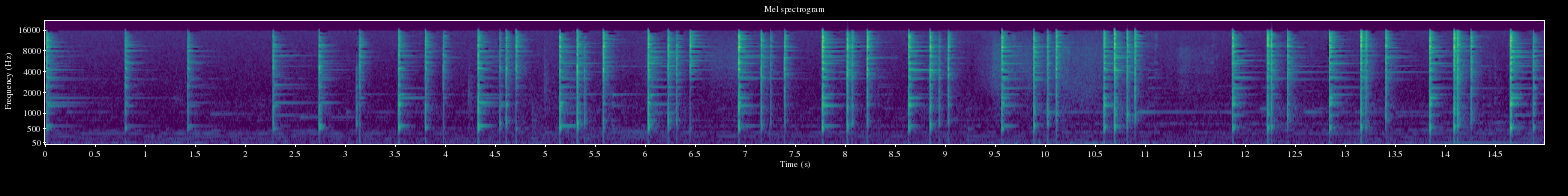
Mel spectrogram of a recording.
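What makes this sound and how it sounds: A small, round, shiny metal tin lid, hollow and thin-walled, is held in both hands close to the microphone and tapped with long painted nails. An irregular run of quick, sharp, bright clicks follows, each with a faint metallic tone around 540 Hz that dies away almost at once. The tapping is quiet overall, with some taps falling in fast clustered bursts.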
